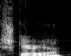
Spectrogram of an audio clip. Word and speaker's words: Scheria: How do you pronounce a GYG? Like Ogigaya? Jesus. Okay. Talalakan. Zavendis. Artvalaba. Jesus. Scheria. I think Scheria.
